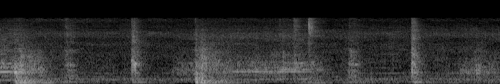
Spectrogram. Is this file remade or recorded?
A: remade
